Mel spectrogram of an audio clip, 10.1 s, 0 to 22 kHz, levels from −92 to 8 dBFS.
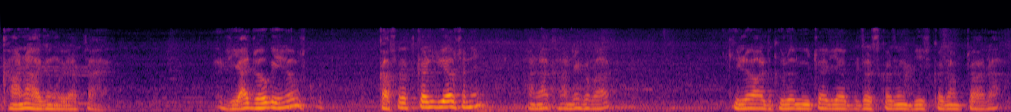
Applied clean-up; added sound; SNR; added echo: none; none; none; none.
